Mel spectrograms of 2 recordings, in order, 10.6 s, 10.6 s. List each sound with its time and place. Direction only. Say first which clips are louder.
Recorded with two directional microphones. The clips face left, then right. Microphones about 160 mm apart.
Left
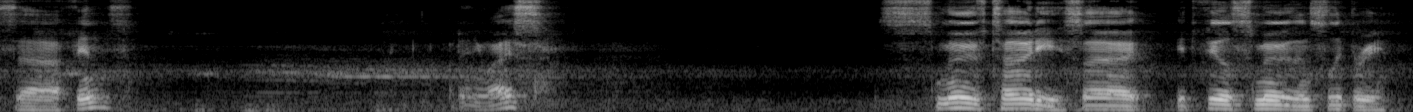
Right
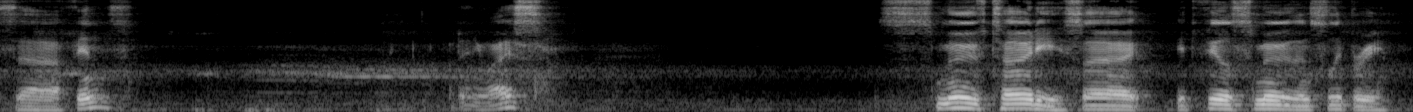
0.1 s speech: even; 25° left (ahead or behind)
3.3 s speech: right 1 dB; 30° left (ahead or behind)
7.0 s speech: right 1 dB; 15° left (ahead or behind)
